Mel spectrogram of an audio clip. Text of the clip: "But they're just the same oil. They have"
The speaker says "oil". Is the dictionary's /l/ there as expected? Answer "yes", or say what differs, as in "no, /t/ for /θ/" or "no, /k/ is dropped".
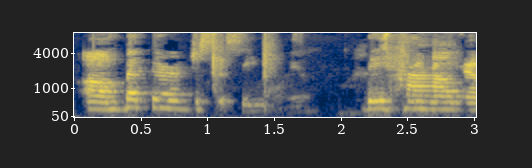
no, /n/ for /l/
